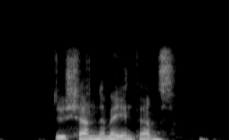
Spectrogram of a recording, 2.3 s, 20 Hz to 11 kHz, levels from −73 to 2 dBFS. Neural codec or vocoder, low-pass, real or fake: codec, 16 kHz, 4 kbps, X-Codec, WavLM features, trained on Multilingual LibriSpeech; 7.2 kHz; fake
